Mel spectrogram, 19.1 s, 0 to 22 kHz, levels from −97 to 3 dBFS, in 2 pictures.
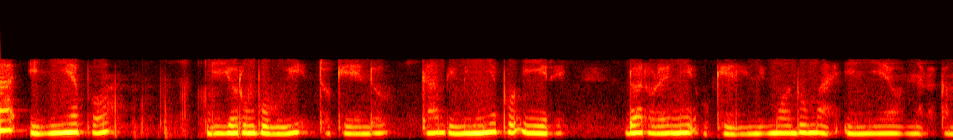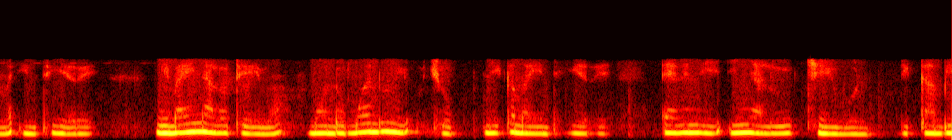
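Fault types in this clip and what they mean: Nothing here counts as a fault; it's just speech coming through an ordinary telephone line, with the narrow band you'd expect from that kind of call.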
